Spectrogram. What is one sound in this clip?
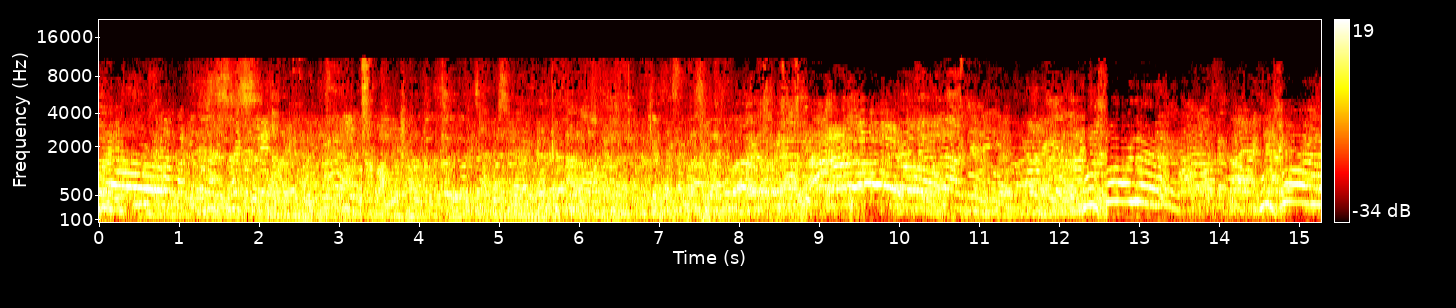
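Several young men shout and call to each other outdoors.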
